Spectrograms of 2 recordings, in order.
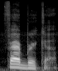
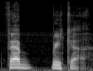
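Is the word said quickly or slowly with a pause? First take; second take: quickly; slowly. First: It is said quickly with a brief pause. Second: It is said slowly with a pause inside. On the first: "you do your slowness quicker" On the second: "You kind of pause in between"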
